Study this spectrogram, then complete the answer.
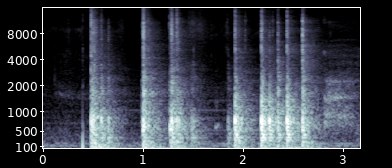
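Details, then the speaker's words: Honda Civic EG hatchback, new hood bent after it flew open hitting a manhole, with a bad panel gap: uneven run of sharp, hollow thunks as the hood is popped and eased up, binding on its latch. "yeah that's really not the kind of sound you want especially from a honda"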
